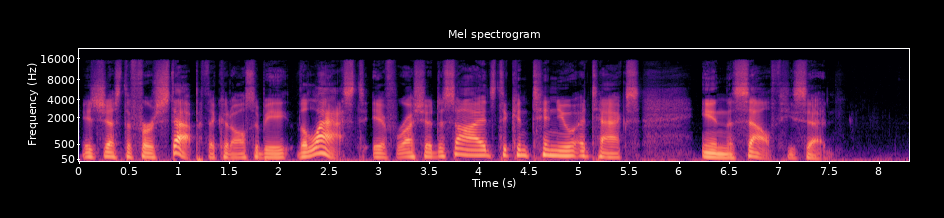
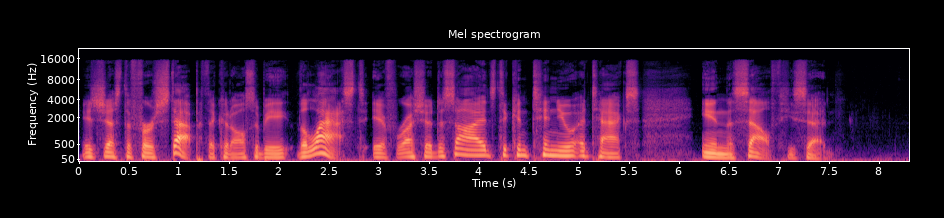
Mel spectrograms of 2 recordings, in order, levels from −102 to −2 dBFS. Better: neither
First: none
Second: none

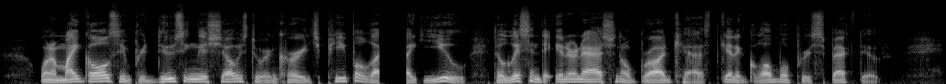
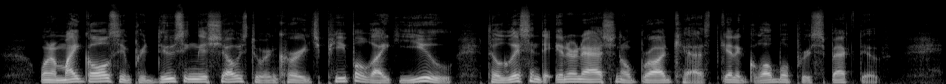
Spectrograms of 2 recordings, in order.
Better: second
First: audio freezing; at 4 s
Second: none

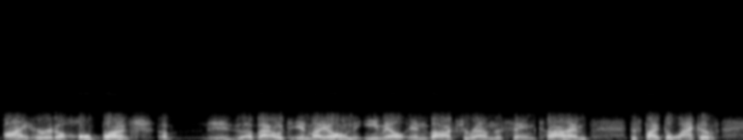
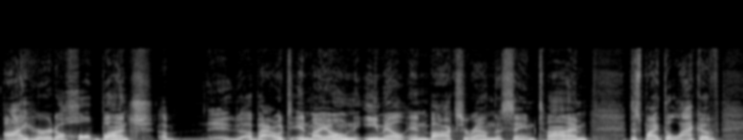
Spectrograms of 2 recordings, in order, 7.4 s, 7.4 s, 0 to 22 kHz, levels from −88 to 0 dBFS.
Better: second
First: phone-call audio; poor line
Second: none

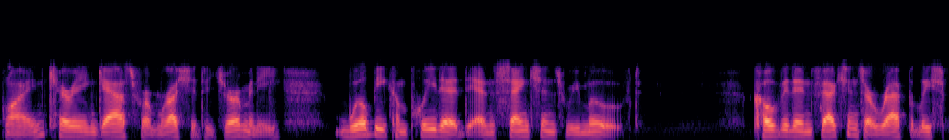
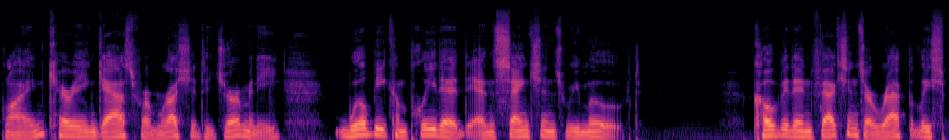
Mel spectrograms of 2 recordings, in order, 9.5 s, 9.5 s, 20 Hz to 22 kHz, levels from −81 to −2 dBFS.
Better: second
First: phone-call audio; nothing above 3.5 kHz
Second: none

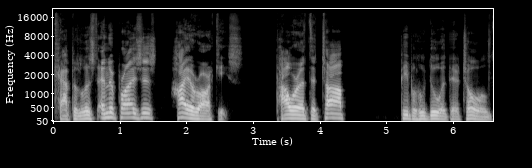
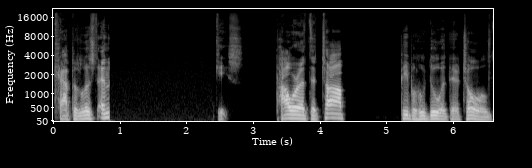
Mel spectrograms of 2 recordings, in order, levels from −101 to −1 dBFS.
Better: first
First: none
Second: audio cutting out; at 1 s for 1.5 s

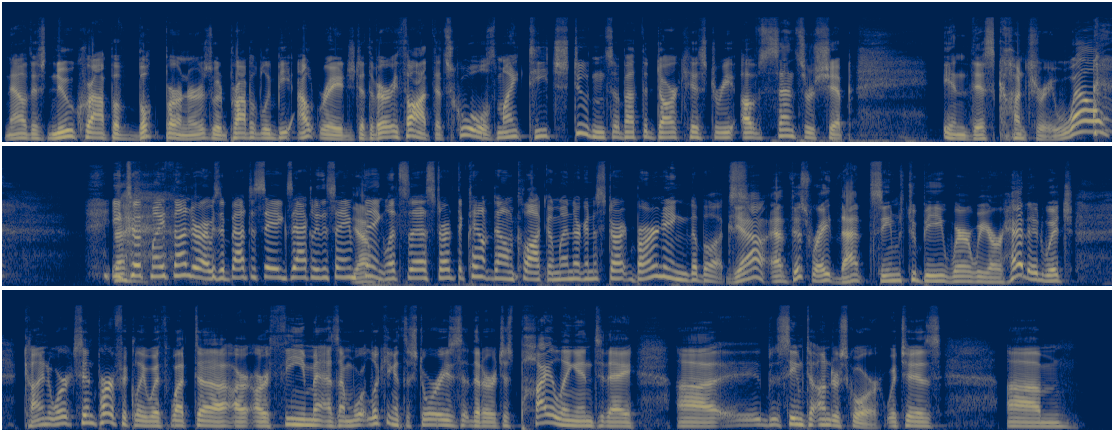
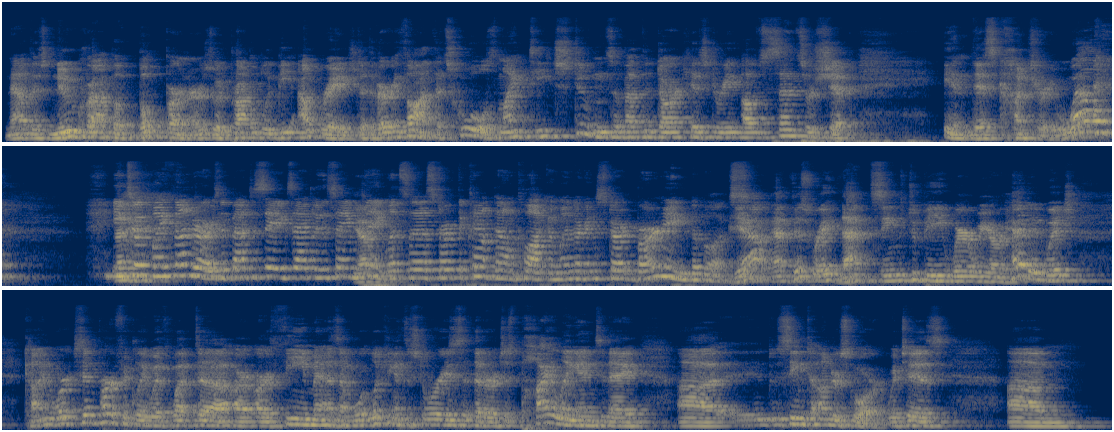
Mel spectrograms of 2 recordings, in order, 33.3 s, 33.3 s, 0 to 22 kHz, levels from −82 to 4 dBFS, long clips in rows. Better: first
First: none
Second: room echo; noticeable; dies away in 0.6 s // off-mic speech; far

